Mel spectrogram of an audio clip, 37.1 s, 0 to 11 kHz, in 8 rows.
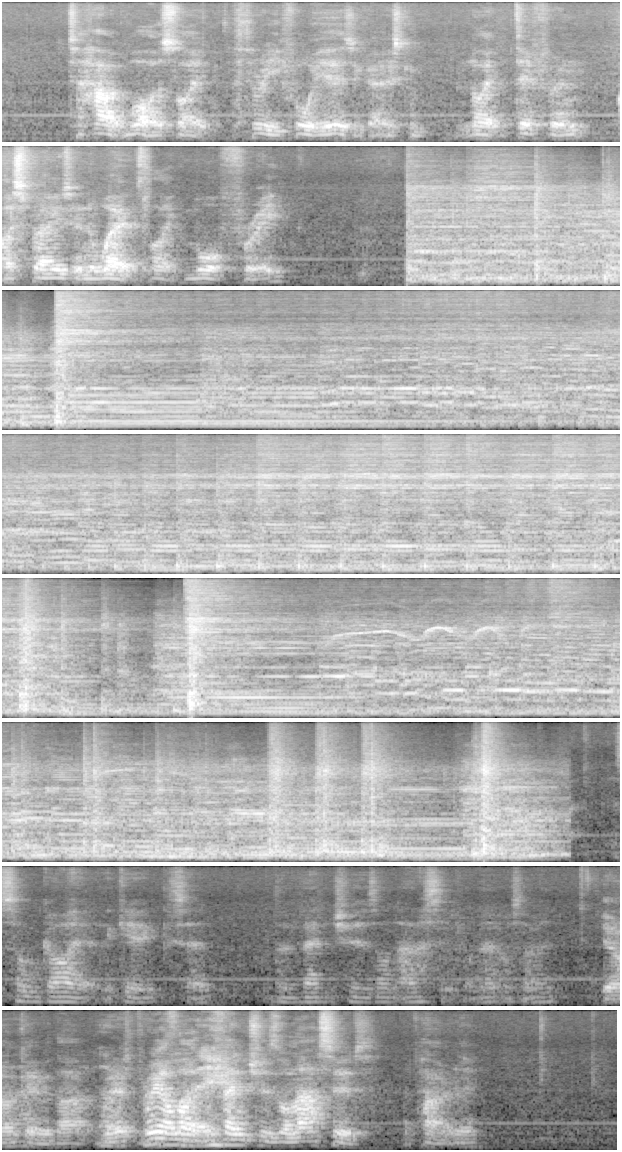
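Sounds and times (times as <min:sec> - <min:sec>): loud drum hits: 0:07.7 - 0:11.6, 0:14.7 - 0:20.9, 0:21.7 - 0:27.4
surf rock band music: 0:07.7 - 0:27.4.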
